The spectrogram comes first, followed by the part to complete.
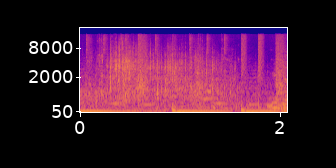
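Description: Background music with a steady bass beat, with the dry rattle and rustle of cereal being poured into a bowl.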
